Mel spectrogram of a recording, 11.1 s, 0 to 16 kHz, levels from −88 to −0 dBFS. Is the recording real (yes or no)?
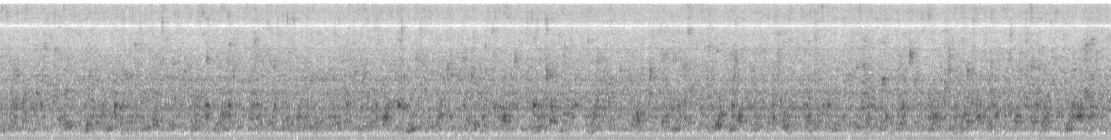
no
